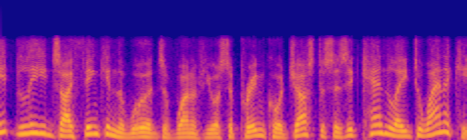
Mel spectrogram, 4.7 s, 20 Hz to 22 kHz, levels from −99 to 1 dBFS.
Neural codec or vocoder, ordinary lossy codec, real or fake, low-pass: codec, 16 kHz, 0.2 kbps, FocalCodec; Opus, 16 kbps; fake; 7.2 kHz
